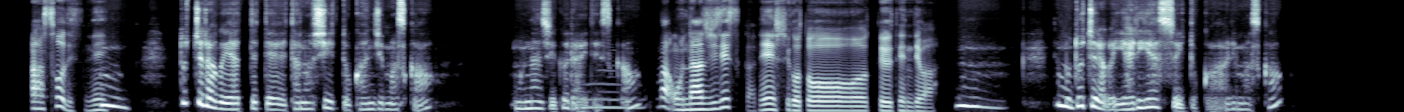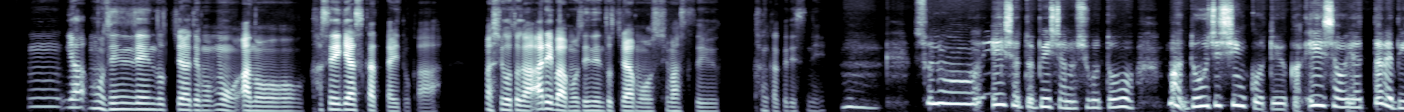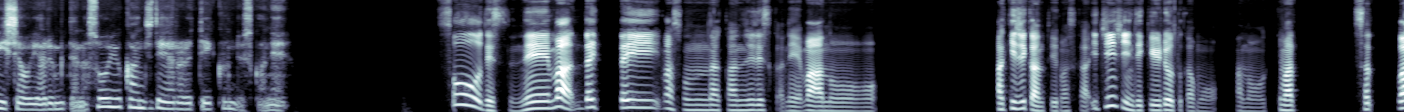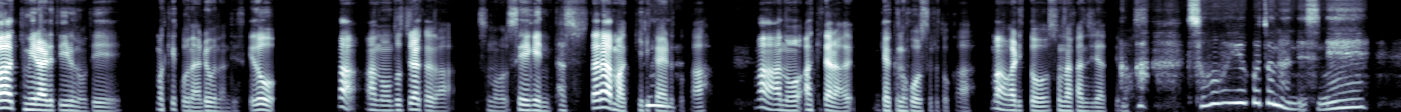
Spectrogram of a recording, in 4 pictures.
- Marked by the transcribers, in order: none
- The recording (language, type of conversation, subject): Japanese, advice, 長くモチベーションを保ち、成功や進歩を記録し続けるにはどうすればよいですか？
